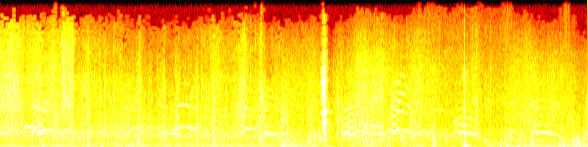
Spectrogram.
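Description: A flock of birds calling, many short chirping calls overlapping, over a steady low rumble. A sharp click just past three seconds in and a brief thump shortly before the end.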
